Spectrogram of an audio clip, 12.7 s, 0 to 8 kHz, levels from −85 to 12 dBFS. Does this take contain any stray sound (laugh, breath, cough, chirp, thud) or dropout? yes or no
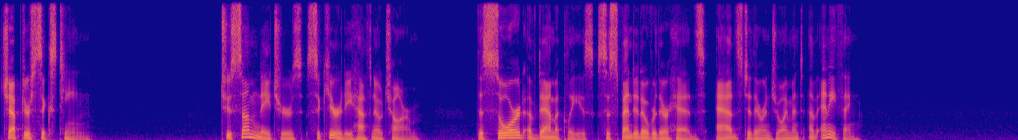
no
